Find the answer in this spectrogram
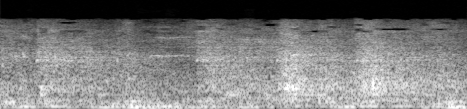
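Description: Basketball game court sound: a ball being dribbled on a hardwood court, with a couple of sharper bounces late on, over a steady murmur of arena crowd noise.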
